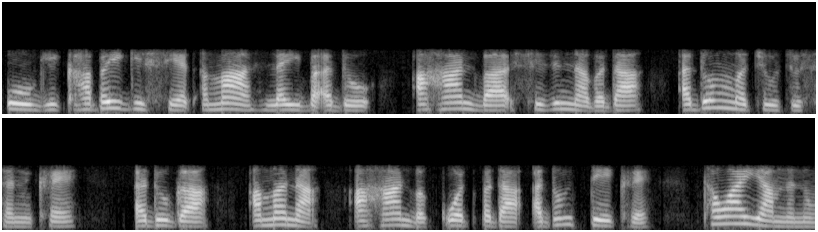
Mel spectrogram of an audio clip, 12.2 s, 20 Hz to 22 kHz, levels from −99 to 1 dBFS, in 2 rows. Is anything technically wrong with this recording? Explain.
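Yes. Throughout, the speech carries G.729 codec damage, which fits an 8 kbit/s VoIP link: each frame is rebuilt from a vocal tract filter, a pitch predictor and a few pulses. It sounds plainly rough and synthetic, confined to roughly 250 Hz to 3.4 kHz, with nothing above 3.5 kHz.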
